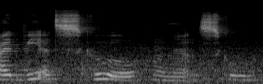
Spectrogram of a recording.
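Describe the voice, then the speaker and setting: A woman's fairly high, calm voice with fairly even intonation, plus audible room echo and noticeable background noise. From Philippines. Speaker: art streamer. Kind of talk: casual livestream chat while drawing.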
